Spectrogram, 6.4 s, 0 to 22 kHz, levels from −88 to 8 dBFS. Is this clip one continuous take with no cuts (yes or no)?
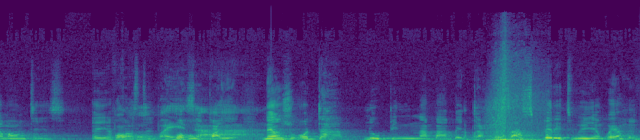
no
